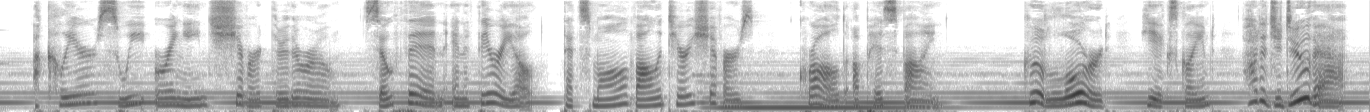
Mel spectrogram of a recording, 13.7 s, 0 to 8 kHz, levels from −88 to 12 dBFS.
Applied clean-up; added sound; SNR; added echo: none; Organ; 6 dB; none.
